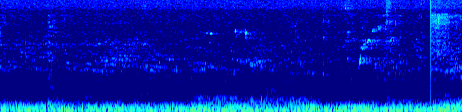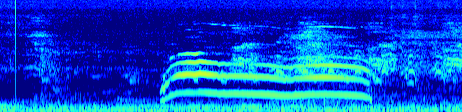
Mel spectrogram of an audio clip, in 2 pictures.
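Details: Gray-furred stray cat on Cat Island, reunited with a visitor after months; steady low rumbling purr throughout, then a drawn-out meow near the end.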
